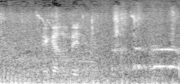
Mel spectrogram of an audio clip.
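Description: Rooster crowing: one long, level call that starts about one and a half seconds in, over a steady low background rumble.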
